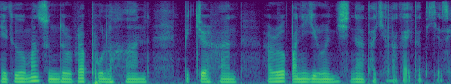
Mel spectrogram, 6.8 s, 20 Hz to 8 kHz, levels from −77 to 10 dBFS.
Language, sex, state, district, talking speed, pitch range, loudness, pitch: Nagamese, male, Nagaland, Kohima, 150 wpm, 100-110 Hz, -17 LUFS, 100 Hz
